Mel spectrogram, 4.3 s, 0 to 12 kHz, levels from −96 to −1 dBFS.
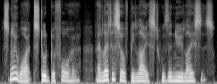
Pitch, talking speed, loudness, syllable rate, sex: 160 Hz, 195 wpm, -16 LUFS, 5.1 syllables/s, male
